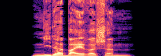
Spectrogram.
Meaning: strong dative masculine/neuter singular of niederbayerisch
- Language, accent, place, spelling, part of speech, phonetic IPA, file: German, Germany, Berlin, niederbayerischem, adjective, [ˈniːdɐˌbaɪ̯ʁɪʃm̩], De-niederbayerischem.ogg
